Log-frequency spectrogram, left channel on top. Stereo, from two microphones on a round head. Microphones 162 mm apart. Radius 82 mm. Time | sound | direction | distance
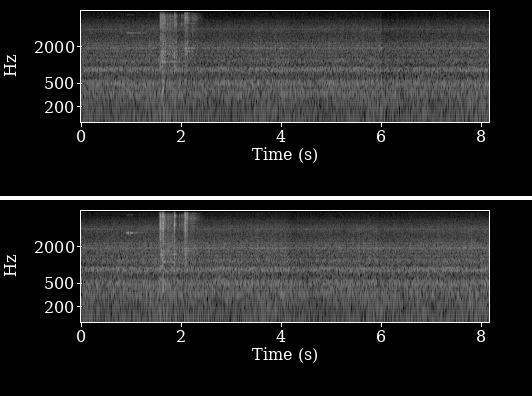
0.9 | a camera shutter | 80° right | 5 m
